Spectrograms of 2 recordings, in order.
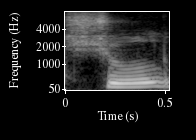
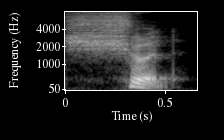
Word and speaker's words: should: i should do now remember should the l is silent not shulled but should what do you think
